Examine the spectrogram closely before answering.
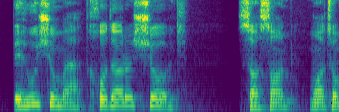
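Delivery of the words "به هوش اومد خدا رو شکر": high-pitched, mildly tearful relief. A narrator's reading. Mother sees her son come round, tearful relief. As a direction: cry out thanks, a touch weepy.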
